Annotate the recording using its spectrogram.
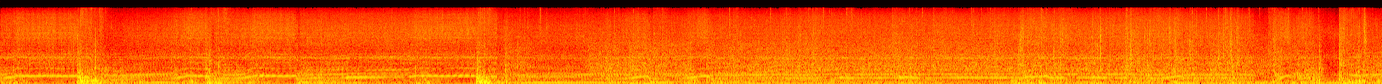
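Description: A racing engine roars and revs up and down through gear changes.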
